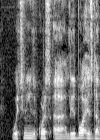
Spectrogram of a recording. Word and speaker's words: Lisboa: Here I have this a box set called Lisboa Under the Spell, which means, of course, Lisboa is how you say Lisbon.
